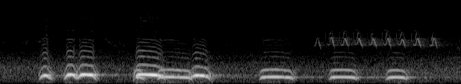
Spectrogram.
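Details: Great horned owl pair at a great gray owl snag nest, April 21 at 8:50 pm, during a 15-minute visit caught on a live camera. They give rhythmic deep hoots, one voice slightly higher, then a thin high trill at the end.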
